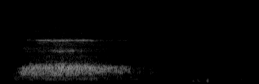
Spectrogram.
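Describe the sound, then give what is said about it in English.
A single deep, slow breath drawn in and let out at the close of a calm relaxation exercise. It is soft and airy, lasts about a second, and is followed by a couple of faint clicks in near silence. “We'll end with a deep breath in and letting it out.”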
